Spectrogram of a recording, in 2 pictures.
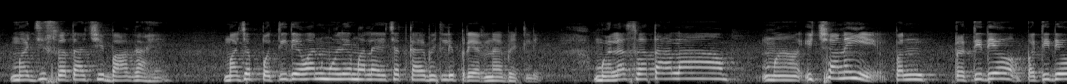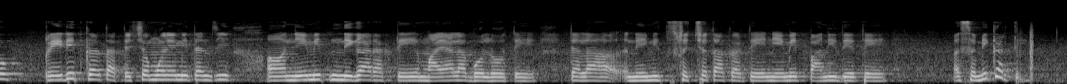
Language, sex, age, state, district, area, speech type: Marathi, female, 45-60, Maharashtra, Jalna, urban, spontaneous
